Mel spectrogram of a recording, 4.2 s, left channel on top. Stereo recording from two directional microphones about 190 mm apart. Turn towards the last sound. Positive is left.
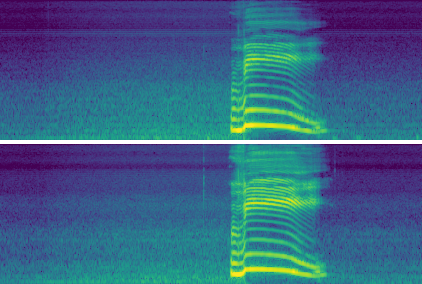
turn(degrees=-20)  # may be behind; listen again after turning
